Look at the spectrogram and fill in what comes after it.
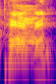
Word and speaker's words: Peregrine: Um, yeah, Peregrine.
